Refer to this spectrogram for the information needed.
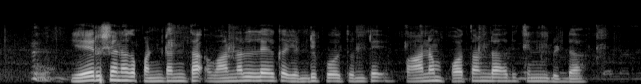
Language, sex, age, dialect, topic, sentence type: Telugu, male, 18-24, Southern, agriculture, statement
